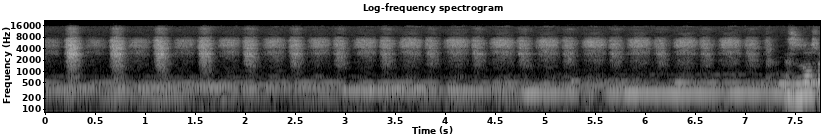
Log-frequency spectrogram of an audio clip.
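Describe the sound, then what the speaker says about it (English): Quick, evenly spaced breaths are pushed in and out through the left nostril as a seated yoga breathing exercise, forming a fast steady huffing rhythm of close, moderate puffs over a low tonal background. "breathe in and out rapidly through your left nostril"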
